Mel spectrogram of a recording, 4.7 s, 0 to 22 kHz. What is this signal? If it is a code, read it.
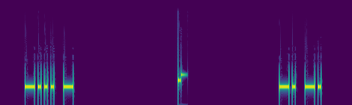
Morse code, heard as a keyed tone, about 28 wpm, 700 Hz. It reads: BT NN
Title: All Cut Numbers - 2-Digit 28wpm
